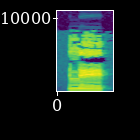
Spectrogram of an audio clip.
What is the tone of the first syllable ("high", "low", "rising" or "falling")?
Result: low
